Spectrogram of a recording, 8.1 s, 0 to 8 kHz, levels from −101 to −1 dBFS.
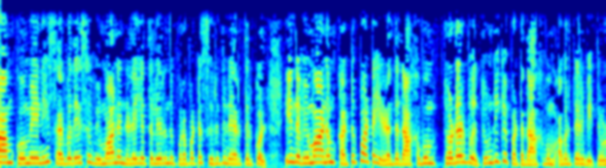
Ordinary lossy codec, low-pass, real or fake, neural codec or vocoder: none; 7.2 kHz; real; none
